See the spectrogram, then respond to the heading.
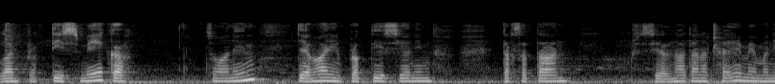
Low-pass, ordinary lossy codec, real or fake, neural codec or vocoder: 7.2 kHz; AAC, 48 kbps; real; none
